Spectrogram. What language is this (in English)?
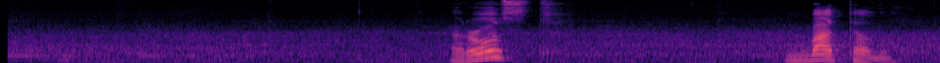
Russian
